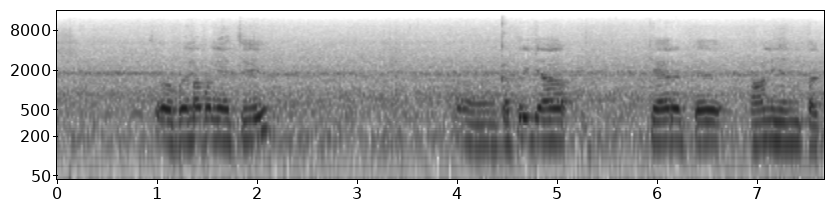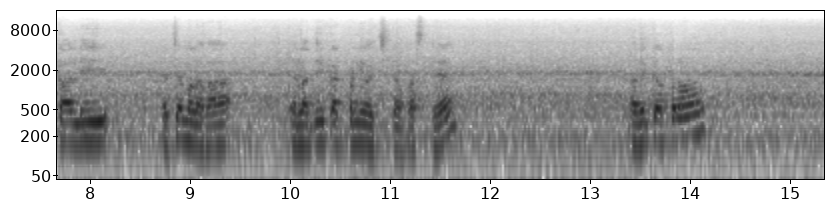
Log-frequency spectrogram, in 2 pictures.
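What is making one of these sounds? A man talks calmly up close, in short bursts.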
